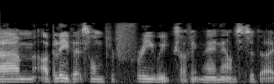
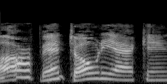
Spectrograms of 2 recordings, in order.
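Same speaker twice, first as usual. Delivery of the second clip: put-on grizzled old prospector voice, higher and louder; 9 semitones higher, 4 dB louder than usual. Signing off the show after the co-host: grizzled 1930s prospector voice. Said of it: "Why are you suddenly a grizzled nineteen thirties prospector?".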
